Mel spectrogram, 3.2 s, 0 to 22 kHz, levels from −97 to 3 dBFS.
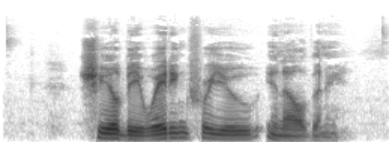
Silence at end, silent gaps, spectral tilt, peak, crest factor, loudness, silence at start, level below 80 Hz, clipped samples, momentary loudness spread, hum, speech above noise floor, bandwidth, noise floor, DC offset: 0.45 s; none; -5.5 dB/octave; -6 dBFS; 18 dB; -24 LUFS; 0.7 s; -68 dBFS; under 0.1%; 13 LU; none; 40 dB; 11 kHz; -64 dBFS; under 0.1%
